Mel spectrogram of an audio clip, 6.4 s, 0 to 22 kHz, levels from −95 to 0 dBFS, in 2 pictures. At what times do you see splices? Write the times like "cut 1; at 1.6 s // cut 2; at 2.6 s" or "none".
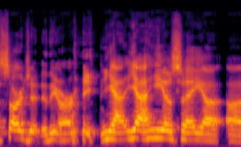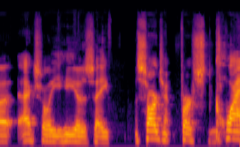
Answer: none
